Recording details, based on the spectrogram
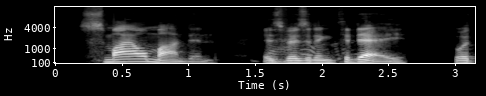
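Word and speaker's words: Smael: His name is Smile. Smile.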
